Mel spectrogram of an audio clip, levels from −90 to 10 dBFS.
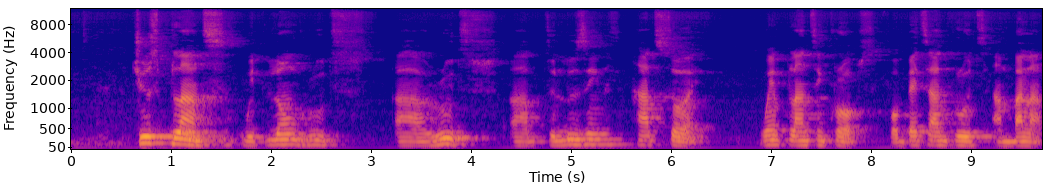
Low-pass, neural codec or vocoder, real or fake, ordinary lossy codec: none; none; real; none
